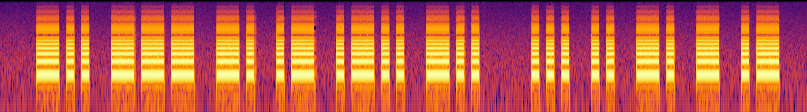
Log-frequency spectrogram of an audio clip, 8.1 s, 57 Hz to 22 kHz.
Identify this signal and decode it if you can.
Morse code, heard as electronic beeps, machine-sent, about 16 wpm, 420 Hz. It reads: DONALD SINTA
